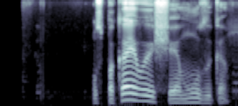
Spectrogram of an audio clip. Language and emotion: Russian, neutral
